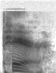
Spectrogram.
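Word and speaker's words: père: the family next is per meaning father pronounced pair like in English pair fathers often play a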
